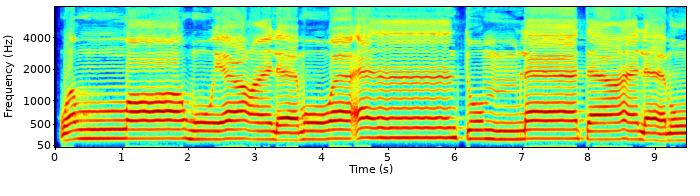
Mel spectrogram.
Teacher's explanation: Wallahu di sini hukum bacaan lafaz Allah yang harus dibaca tebal atau tafhim karena diawali harkat fathah.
